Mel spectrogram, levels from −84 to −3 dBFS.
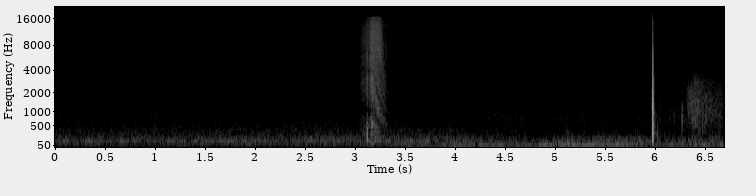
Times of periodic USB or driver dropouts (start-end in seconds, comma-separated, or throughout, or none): none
